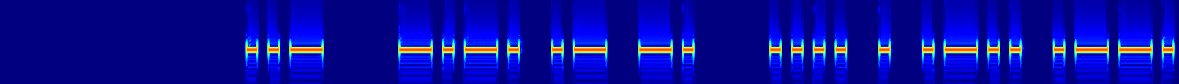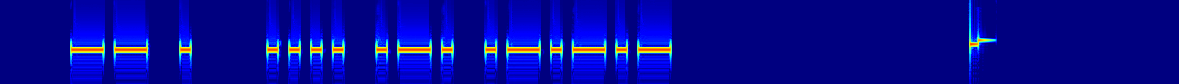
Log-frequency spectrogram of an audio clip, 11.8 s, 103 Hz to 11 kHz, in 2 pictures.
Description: Morse code, heard as a keyed tone, about 22 wpm, 700 Hz. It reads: U CAN HELP ME HR.
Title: Sentences from Top 200 Words and Abbreviations 22wpm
